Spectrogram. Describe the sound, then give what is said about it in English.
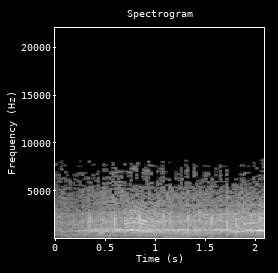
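Audience applause greets two young guests at the Grand Ole Opry, a dense, steady patter of clapping that holds at a moderate level from start to finish and swells slightly at the end. “So let's make them welcome, Rusty and Doug.”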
